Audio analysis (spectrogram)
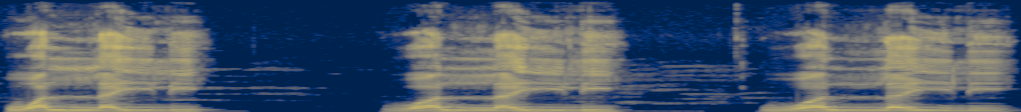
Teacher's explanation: واللیل واللیل واللیل اذا یغشا واللیل، یہ واو اور لام کو اکٹھے پڑھیں گے کیونکہ اس پر شد ہے، اور لام اور یا کو لین انداز میں پڑھیں گے کیونکہ یہ یا سے پہلے زبر والا حرف ہے۔ یہ ایک قاعدہ ہے، وا اور یا سے پہلے زبر والا حرف ہو تو اس کو نرم انداز سے پڑھا جاتا ہے۔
